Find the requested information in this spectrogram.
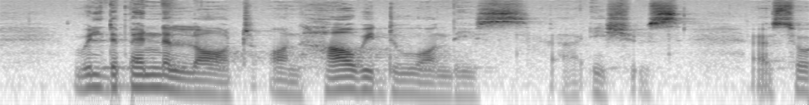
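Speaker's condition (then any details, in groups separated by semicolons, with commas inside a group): No condition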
